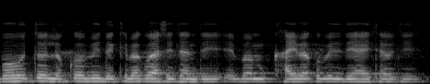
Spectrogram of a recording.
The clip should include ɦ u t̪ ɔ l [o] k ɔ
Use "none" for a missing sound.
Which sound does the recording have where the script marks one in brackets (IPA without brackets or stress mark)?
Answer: o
